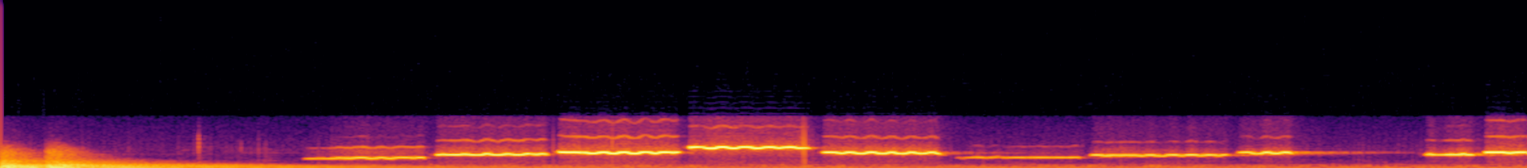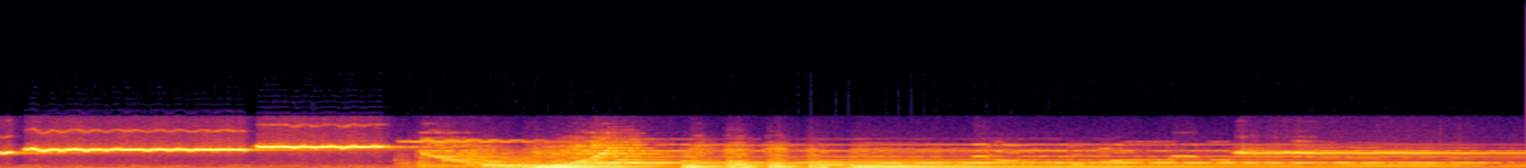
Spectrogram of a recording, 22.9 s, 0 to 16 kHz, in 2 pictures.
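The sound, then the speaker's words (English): A lone whistled melody of sustained, wavering notes climbing and falling in an eerie tune, followed by a swell of orchestral music with strings and brass. This is the theme of The Whistler radio drama, the Signal Oil Program. “Next Monday at 9 o'clock, the Signal Oil Program will bring you another strange tale by the Whistler.”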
